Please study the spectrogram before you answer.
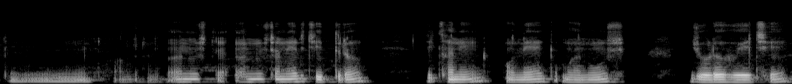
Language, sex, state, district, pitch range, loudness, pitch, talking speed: Bengali, male, West Bengal, Paschim Medinipur, 110-125 Hz, -24 LUFS, 115 Hz, 70 wpm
